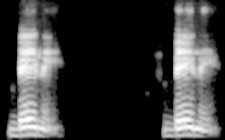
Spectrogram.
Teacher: esta E que tenemos aquí es una E abierta. Es una E abierta, que quiere decir que la boca, ¿no? Se abre bastante, mucho, para poder pronunciar bien ese sonido abierto de esta E.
